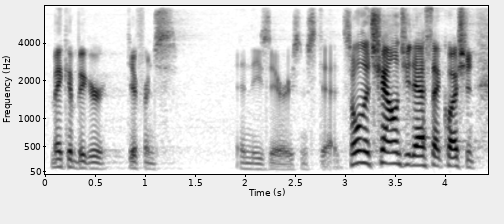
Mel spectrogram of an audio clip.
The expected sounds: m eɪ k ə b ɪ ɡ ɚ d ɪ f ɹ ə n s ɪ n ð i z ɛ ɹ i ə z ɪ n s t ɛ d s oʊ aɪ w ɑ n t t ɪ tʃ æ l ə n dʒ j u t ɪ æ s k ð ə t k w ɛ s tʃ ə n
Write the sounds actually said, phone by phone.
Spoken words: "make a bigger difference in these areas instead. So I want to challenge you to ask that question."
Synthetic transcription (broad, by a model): m eɪ k ə b ɪ ɡ ɚ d ɪ f ɹ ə n s ɪ n ð i z ɛ ɹ i ə z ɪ n s t ɛ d s oʊ aɪ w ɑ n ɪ tʃ æ l ə n dʒ j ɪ t ɪ æ s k ð ə t k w ɛ s tʃ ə n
